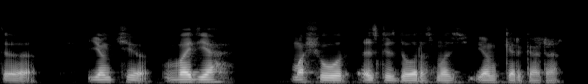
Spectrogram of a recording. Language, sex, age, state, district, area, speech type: Kashmiri, male, 18-30, Jammu and Kashmir, Ganderbal, rural, spontaneous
